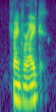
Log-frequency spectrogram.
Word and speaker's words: Frank Reich: But I feel like he can improve under Frank Reich and. Wait, did I say his name wrong? – Frank Reich. – Right. Yeah. My bad.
